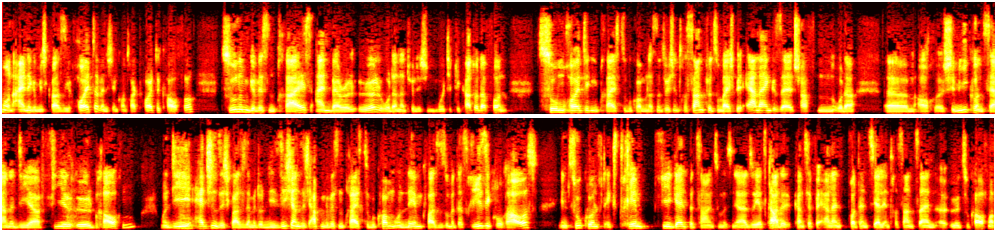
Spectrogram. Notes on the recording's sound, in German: Diese Podcastfolge war eine Instagram Live-Session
